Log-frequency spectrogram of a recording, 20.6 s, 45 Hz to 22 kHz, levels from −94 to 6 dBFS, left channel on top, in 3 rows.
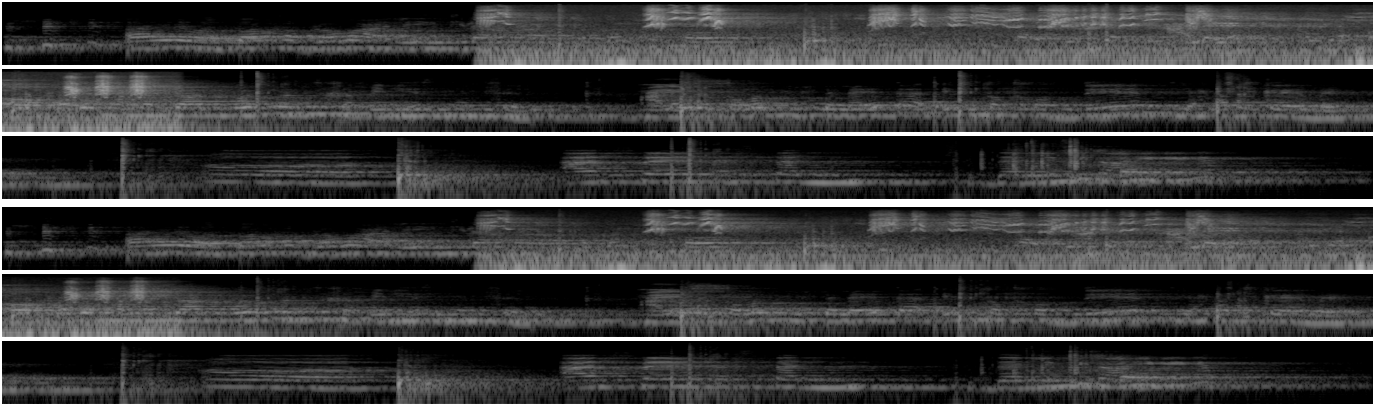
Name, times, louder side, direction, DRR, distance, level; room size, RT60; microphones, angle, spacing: voice 1, 0.0-0.5 4.4-4.8 5.2-5.9 10.0-10.5 14.7-15.6 16.5-18.0 18.5-19.8, right 1 dB, 30° right, -1 dB, 3.7 m, -53 dB
voice 2, 0.6-3.8 5.1-13.7 19.3-19.5, left 1 dB, 15° left, 2 dB, 4.2 m, -50 dB
sound 1, 2.4-7.8, left 7 dB, 30° left, 0.7 m, -36 dB
sound 2, 2.8-2.9 4.0-4.4 5.4-5.6 6.9-7.2 7.8-8.2 10.2-10.4 11.2-11.3 11.5-11.7 12.6-12.7 12.9-13.1 14.0-14.4 15.7-16.0 16.9-17.2 17.9-18.0 18.3-19.2, left 3 dB, 45° left, 2.4 m, -51 dB
26.0 x 21.0 x 9.0 m, 2.5 s
head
